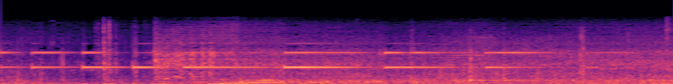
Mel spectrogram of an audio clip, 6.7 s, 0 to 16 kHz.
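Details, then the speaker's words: 2000 Ford Ranger 3.0 V6 after replacing the squealing upper idler pulley, with automatic belt tensioner: engine settles into a steady, even idle with no squeal or metal-on-metal pulley noise; normal idle, noise fixed. "and the problem is fixed noise is gone away no more annoying pulley sound and it was really easy didn't even take that long"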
